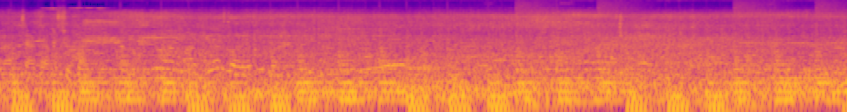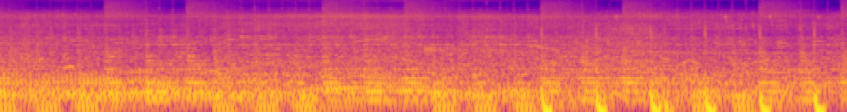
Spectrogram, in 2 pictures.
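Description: Voices of a roadside crowd and motorcycles passing on the road, under background music with a steady beat that comes to the fore near the end.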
